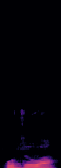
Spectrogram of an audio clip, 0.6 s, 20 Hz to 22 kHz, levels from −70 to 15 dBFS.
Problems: none marked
